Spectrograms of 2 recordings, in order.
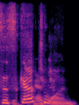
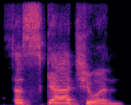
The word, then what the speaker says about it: Saskatchewan: like that Washington it's Saskatchewan it's just it's Saskatchewan Saskatchewan that's what I just said the capital of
